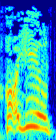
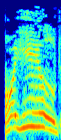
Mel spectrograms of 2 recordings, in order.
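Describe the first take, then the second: First: High shrill desperate plea. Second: High shrill terrified plea. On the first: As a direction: shriek the surrender again. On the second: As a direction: shriek it out in panic. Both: Acted. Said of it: "he shrilled".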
